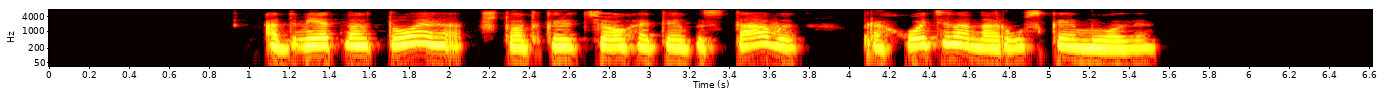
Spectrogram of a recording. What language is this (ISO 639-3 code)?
bel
